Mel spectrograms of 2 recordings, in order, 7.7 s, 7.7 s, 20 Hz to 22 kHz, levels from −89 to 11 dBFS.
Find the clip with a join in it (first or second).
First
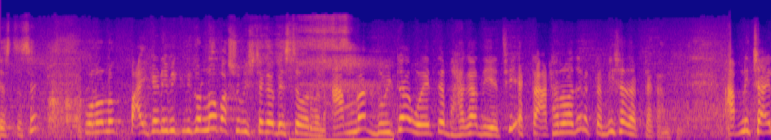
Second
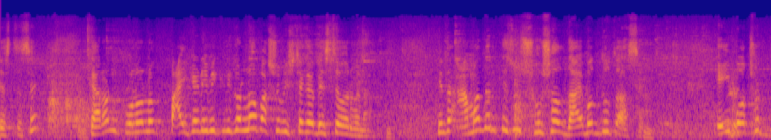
first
